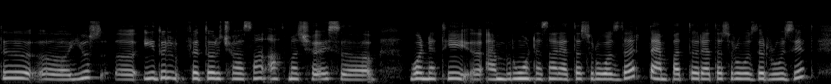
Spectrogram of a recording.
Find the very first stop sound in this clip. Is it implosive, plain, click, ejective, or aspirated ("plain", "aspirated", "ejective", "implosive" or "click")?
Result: plain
